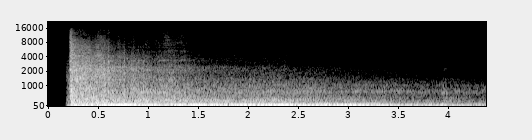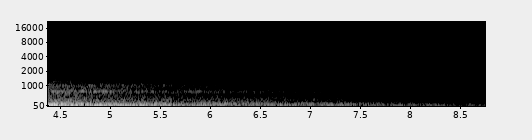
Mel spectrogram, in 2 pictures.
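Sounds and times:
evil slam impacts: 0.2s - 6.3s.

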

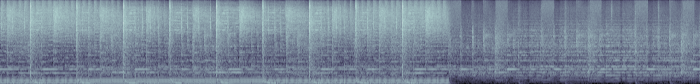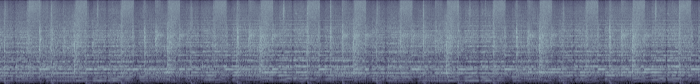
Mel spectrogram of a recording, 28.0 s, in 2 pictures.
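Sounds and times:
remixed music: 0.0s - 27.9s.

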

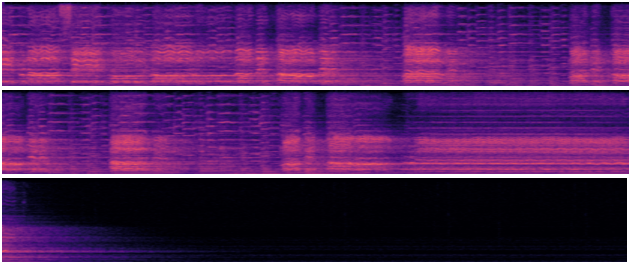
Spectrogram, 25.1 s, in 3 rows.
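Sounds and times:
choir singing: 0.0s - 18.6s.

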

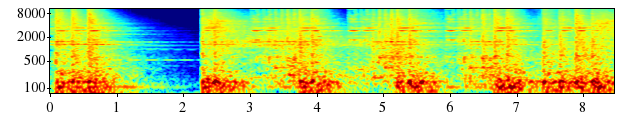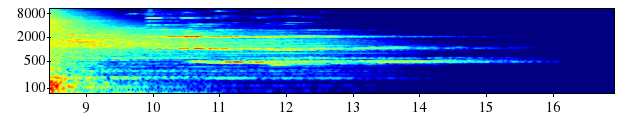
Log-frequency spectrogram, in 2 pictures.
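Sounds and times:
drums: 0.0s - 10.6s.

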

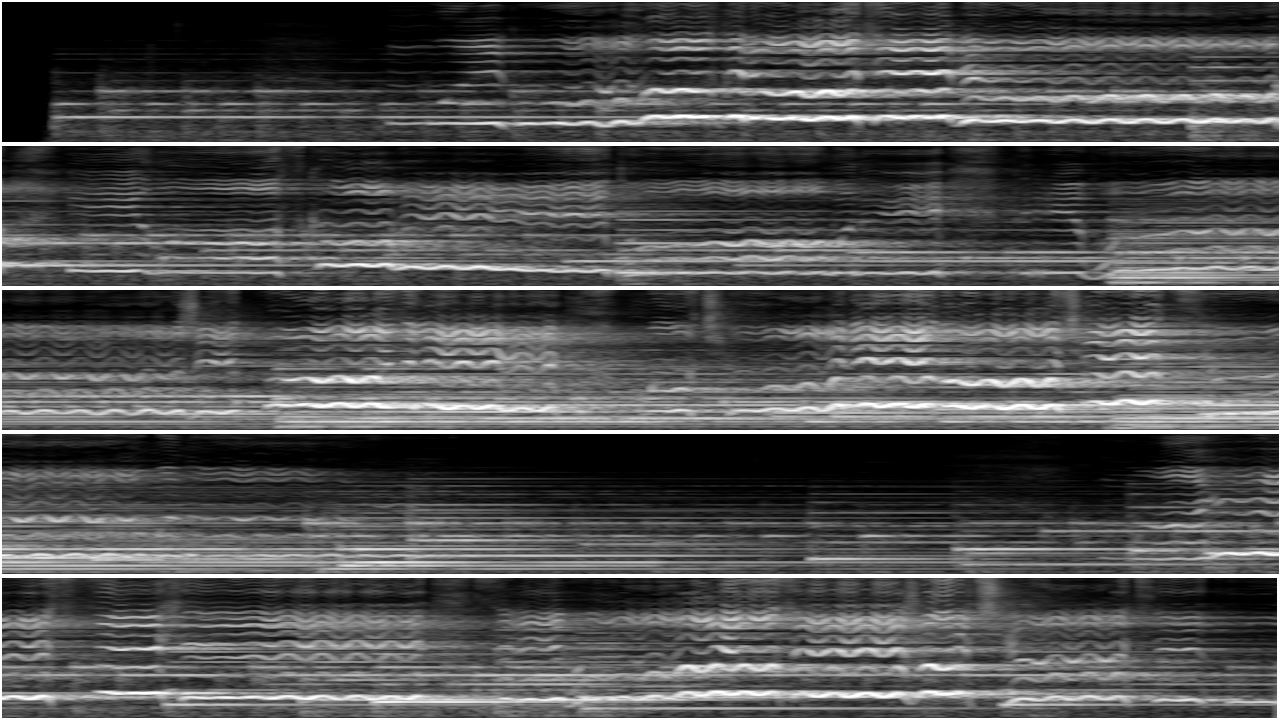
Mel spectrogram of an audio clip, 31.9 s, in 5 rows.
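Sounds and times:
piano: 0.2s - 31.9s
person singing songs: 2.0s - 21.4s, 24.8s - 31.9s.

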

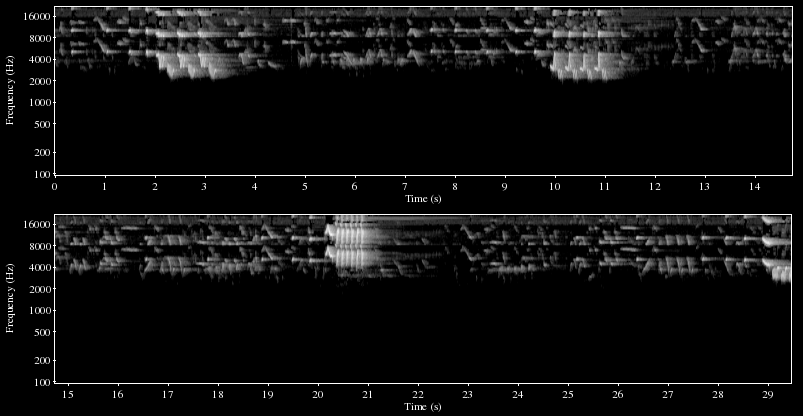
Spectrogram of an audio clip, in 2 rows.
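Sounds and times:
Siberian blue robin Luscinia cyane singing: 0.4s - 3.5s, 9.8s - 11.4s, 20.2s - 21.4s, 28.9s - 29.4s.

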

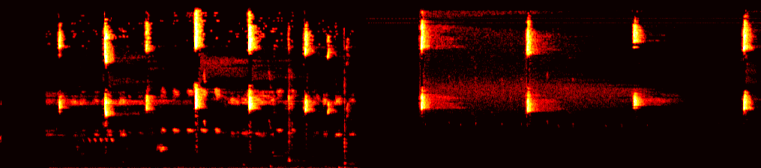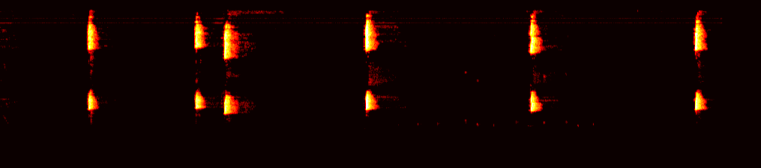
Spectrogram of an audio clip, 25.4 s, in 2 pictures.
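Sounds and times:
yellow-browed bunting Emberiza chrysophrys calling: 0.8s - 5.8s.

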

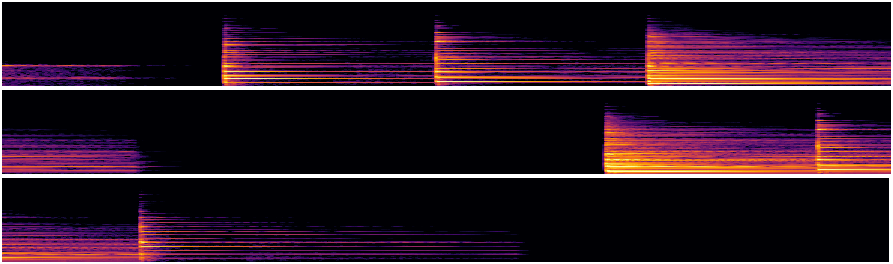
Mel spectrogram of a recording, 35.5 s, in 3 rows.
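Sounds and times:
piano: 0.0s - 1.7s, 3.0s - 13.8s, 20.0s - 30.7s.

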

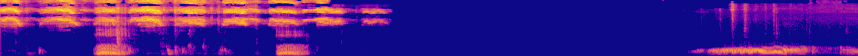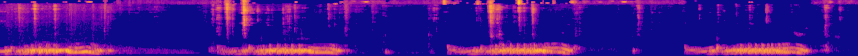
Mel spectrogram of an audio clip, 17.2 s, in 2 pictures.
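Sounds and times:
grey rock pigeon Columba livia: 0.0s - 3.9s, 6.9s - 9.8s, 10.7s - 12.2s, 13.0s - 17.0s.

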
